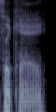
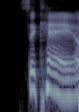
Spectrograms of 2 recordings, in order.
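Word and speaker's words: Sacae: By the way, it's pronounced Sakai. – Sakai, okay.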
